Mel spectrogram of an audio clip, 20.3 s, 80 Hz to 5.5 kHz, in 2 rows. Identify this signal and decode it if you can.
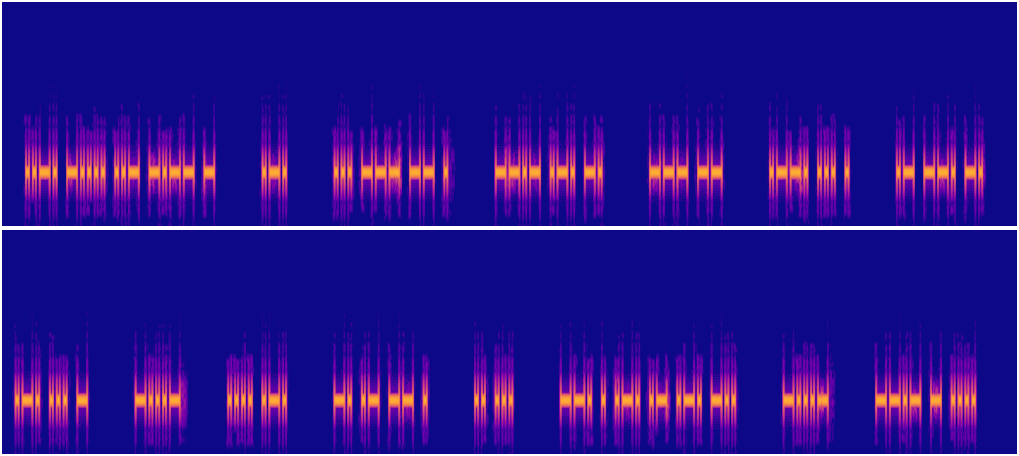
Morse code, heard as a keyed tone, about 34 wpm, 700 Hz. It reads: F6UYT R SOME QRN OM PSE AGN RST <BT> HR NAME IS GERARD <BT> QTH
